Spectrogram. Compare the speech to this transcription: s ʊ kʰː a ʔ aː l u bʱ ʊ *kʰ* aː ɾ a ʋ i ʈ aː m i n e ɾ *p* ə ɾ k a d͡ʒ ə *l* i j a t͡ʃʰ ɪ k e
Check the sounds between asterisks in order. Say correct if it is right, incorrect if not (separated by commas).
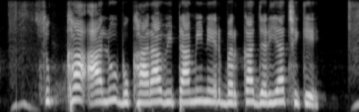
correct, incorrect, incorrect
